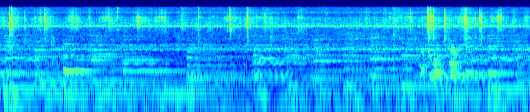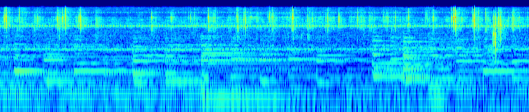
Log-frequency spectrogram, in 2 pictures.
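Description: Soft background music of sustained notes over faint, irregular crackling clicks: Asian swallowtail caterpillars chewing through a citrus leaf.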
